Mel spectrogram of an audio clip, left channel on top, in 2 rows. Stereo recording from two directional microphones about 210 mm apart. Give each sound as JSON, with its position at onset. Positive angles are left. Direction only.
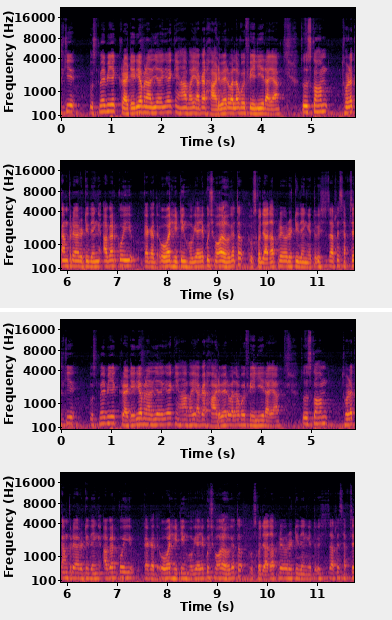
{"t": 0.1, "sound": "speech", "side_deg": 45}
